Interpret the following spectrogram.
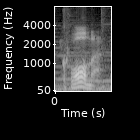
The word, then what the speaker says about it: Quernmore: Gotham go followed by a stop in quernmore quma before finishing up in alwick anik which is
